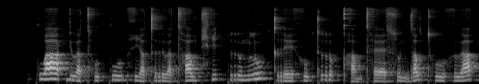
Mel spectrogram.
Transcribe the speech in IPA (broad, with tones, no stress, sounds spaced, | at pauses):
k w aː˥˩ k̚ j ɯ˨˩ a̯ tʰ u˨˩ ʔ k w u˦˥ ʔ h i˨˩ a̯ t r ɯ˩˦ a̯ tʰ a˦˥ w t͡ɕʰ i˦˥ t̚ p r u˦˥ n l uː˥˩ k̚ t r eː˧ h u˦˥ ʔ t r o˥˩ k̚ pʰ a˨˩ m tʰ ɛː˧ s u˨˩ n d a˥˩ w tʰ uː˧ h ɯ˦˥ a̯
